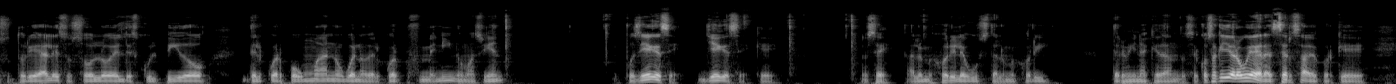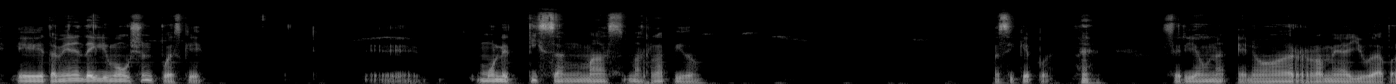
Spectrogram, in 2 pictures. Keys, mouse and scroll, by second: 4.1-5.8 drag, 6.2 shift+middle click, 7.2 shift+middle click, 9.2 shift+middle click, 11.6-25.1 drag, 26.4-27.9 drag.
